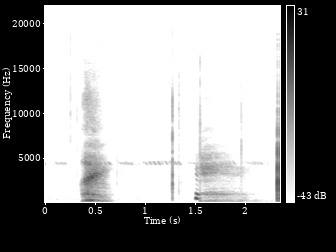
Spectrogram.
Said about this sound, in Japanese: 虫のオーケストラ、素敵。コンサートの特等席だね。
